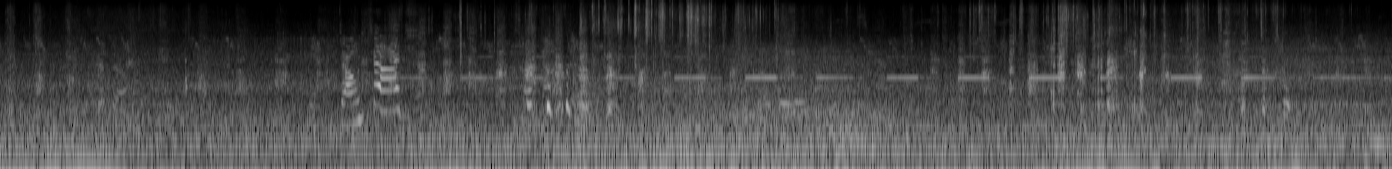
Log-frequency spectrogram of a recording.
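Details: Sirius, a wildlife detection dog candidate under evaluation, gives a few short whining, yelping bursts early on, then quieter sounds, over human speech, a steady low engine hum and a repeated high electronic beep.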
